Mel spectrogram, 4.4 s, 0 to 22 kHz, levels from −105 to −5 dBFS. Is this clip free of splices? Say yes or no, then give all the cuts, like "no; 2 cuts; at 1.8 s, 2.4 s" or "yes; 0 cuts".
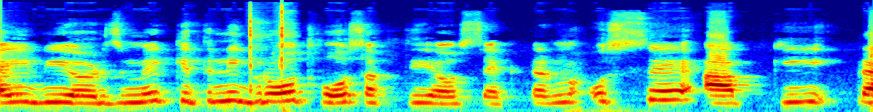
yes; 0 cuts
